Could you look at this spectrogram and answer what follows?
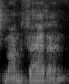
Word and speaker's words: Manveren: It's Manveren, not Manvechen.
